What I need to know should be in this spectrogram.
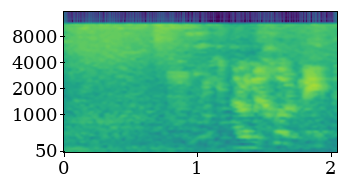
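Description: An energy rifle fires a sharp zapping shot.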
